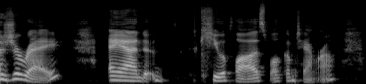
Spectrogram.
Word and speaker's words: Tamara: But it's Tamara Jerée. And cue applause. Welcome, Tamara. Rhymes with camera, if you didn't know.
